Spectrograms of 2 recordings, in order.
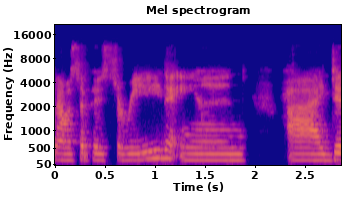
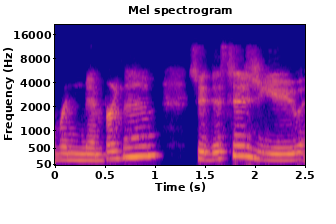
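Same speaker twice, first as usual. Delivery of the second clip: ordinary talk, nothing marked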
